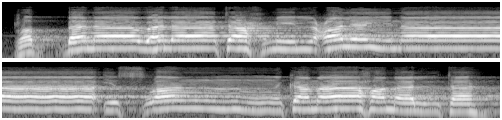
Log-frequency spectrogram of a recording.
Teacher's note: Aleyna isran derken dört elif miktarı uzatılacak yer var.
